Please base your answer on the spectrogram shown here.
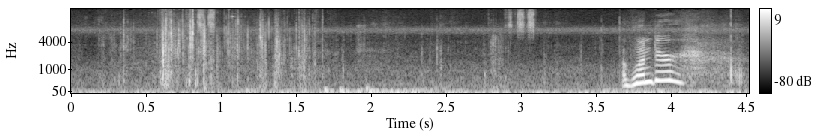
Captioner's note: stones rattling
